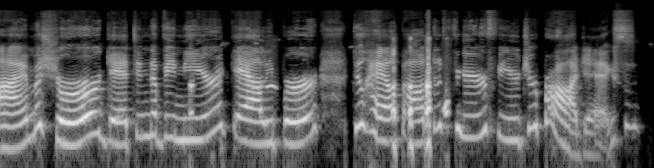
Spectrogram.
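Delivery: singsong, put-on cartoon Swedish cook accent. Repeating a line after being asked to, in Swedish Chef voice. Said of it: "like the Swedish Chef".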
